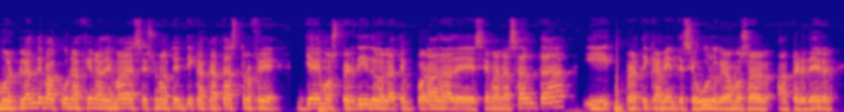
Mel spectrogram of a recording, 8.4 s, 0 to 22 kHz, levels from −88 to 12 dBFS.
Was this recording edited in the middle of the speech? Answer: yes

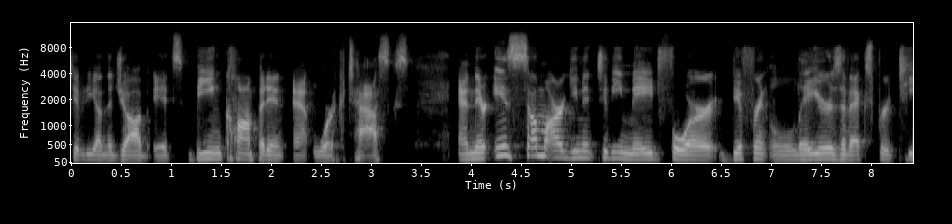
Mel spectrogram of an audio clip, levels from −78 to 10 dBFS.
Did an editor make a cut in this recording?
no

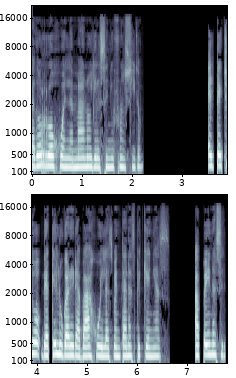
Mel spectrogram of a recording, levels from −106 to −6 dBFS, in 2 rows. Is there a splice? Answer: no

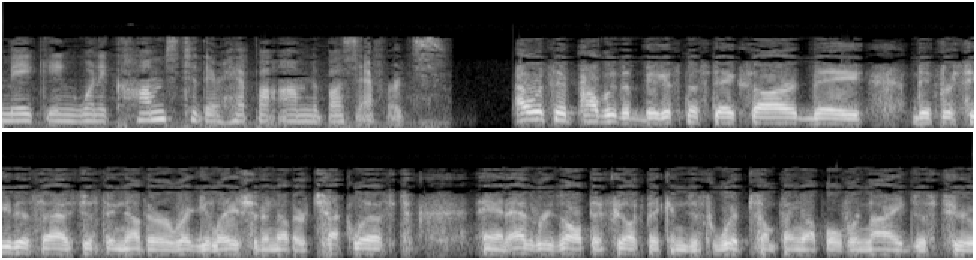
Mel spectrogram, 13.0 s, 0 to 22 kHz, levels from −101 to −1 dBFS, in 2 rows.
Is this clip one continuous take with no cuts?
yes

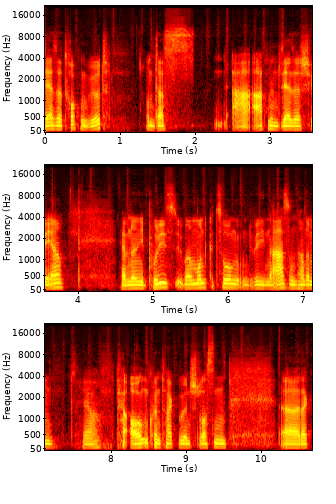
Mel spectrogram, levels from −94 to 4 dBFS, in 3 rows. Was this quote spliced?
yes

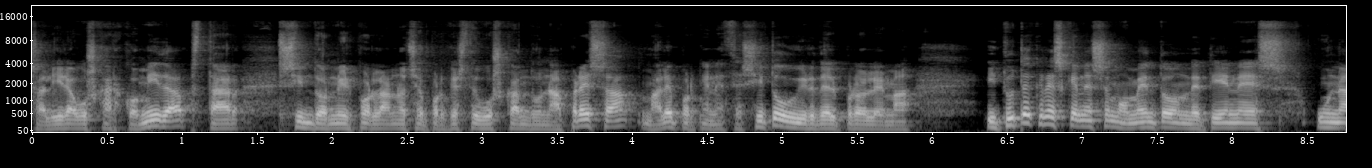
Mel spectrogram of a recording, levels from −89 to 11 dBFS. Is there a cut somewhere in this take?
yes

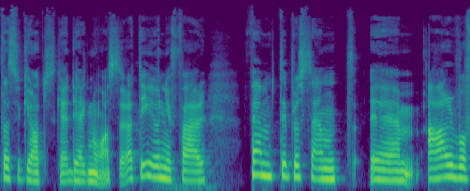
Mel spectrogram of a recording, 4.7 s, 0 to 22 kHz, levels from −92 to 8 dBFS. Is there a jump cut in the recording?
no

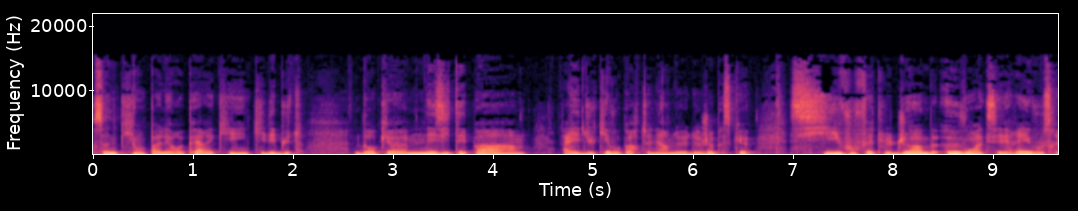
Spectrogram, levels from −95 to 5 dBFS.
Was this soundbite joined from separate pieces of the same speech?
no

